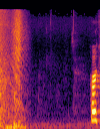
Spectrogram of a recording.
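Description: A short whoosh sound effect for an animated news-graphic transition, fading out about half a second in. A woman starts speaking near the end.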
